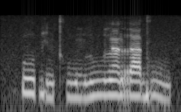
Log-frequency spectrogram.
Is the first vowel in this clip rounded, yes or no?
yes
